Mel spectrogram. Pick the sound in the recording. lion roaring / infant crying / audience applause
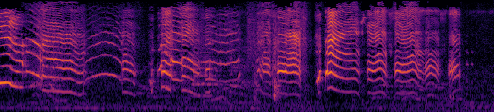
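infant crying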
